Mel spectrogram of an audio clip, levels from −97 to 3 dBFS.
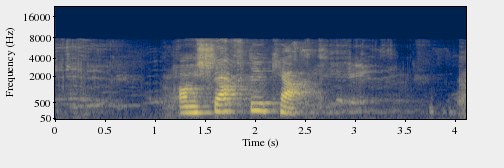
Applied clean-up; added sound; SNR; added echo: neural separator model SepFormer DNS4.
